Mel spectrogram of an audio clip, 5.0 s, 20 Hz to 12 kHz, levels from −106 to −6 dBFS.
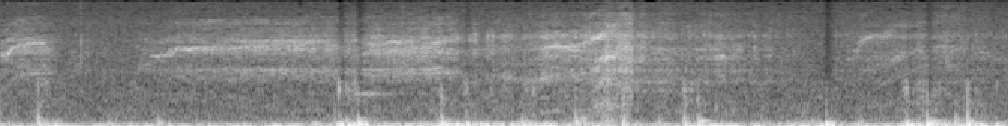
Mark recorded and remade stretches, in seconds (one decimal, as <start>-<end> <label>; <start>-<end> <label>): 0.0-5.0 remade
